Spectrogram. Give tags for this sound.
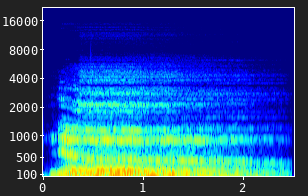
death necromancer sound

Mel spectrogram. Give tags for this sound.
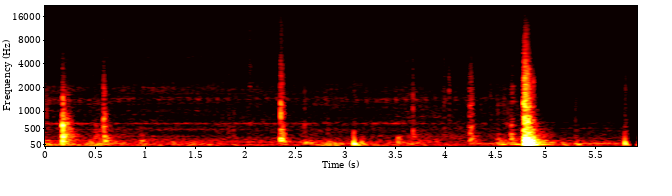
stop open a2 driving motor vehicle running-engine door enter close outside audi inside car engine

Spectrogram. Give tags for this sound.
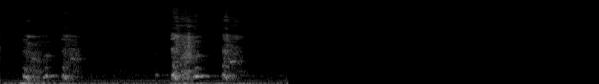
body cough human

